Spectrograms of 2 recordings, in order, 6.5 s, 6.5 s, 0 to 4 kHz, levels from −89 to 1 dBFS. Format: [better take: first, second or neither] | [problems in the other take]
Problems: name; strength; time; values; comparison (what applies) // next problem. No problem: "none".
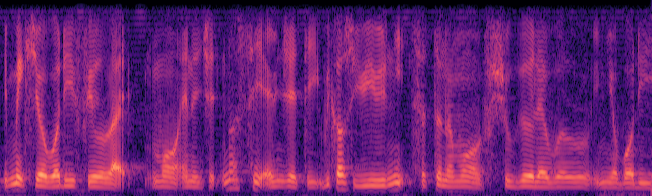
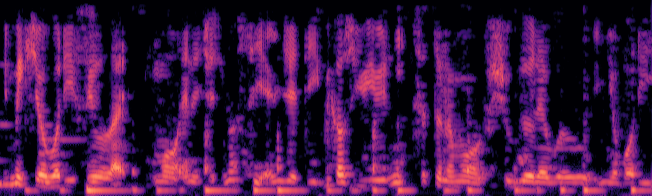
first | noise reduction (classical method Wiener filter)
